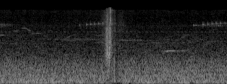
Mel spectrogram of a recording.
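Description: A weapon clicks as it is swapped.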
